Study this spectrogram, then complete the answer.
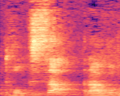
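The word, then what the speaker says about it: δόξα: 자, 이 영광이라고 하는 것은 우리 이제 발음상 독사라고 표현하거든요.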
